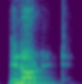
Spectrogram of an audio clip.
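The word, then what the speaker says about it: internet: Drop T, ইন্টারনেট, ইন্টারনেট, in, turn, টার্নেট, ইন, আর্নেট, অর্থাৎ ট বলতে যাব, বলতে বলতে পড়ে যাচ্ছে, এটা বলে ড্রপ টি।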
